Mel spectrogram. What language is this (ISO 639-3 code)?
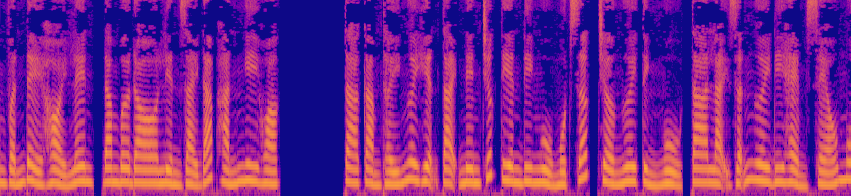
vie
